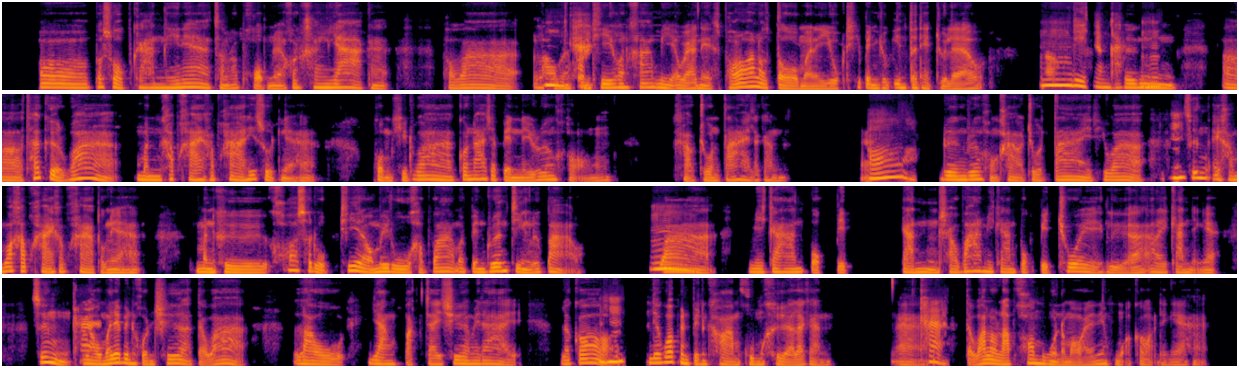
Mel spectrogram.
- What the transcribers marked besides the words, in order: in English: "awareness"; tapping
- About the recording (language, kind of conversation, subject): Thai, podcast, การแชร์ข่าวที่ยังไม่ได้ตรวจสอบสร้างปัญหาอะไรบ้าง?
